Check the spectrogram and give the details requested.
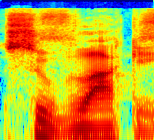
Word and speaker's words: souvlaki: Yeah, and I mean, the way you pronounced it, I think it's pronounced souvlaki.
